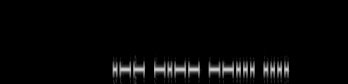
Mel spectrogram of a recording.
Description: Morse code, heard as a keyed tone, about 36 wpm, 700 Hz. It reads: WY7H
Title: USA Call Signs - 4 Characters - Repeated 3x - 35wpm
